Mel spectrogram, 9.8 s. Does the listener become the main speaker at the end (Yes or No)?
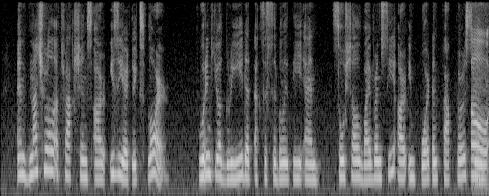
Yes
